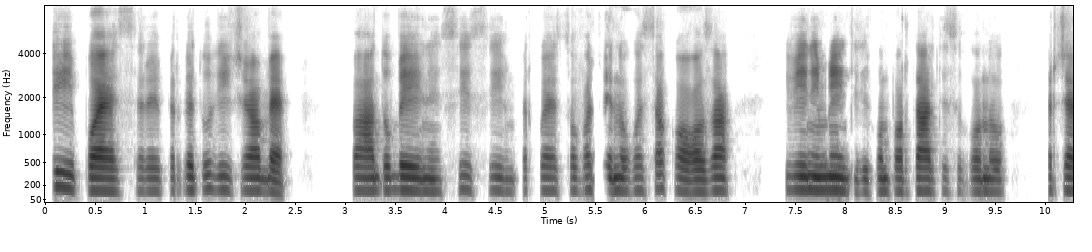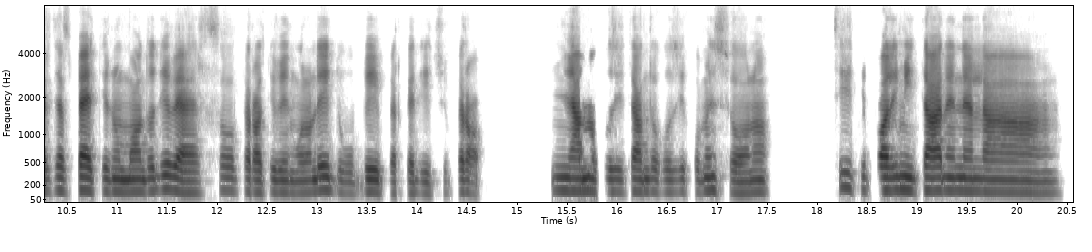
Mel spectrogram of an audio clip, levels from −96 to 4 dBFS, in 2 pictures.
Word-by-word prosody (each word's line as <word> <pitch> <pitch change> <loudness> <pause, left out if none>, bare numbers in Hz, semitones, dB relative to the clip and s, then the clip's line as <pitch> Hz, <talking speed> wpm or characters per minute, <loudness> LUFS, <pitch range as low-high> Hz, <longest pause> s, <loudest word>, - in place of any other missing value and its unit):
Sì, 175 -4 +1
può 150 - +3
essere 140 0 +4
perché 145 +2 -4
tu 155 +2 -6
dici: 150 -2 -7
"Vabbè, 135 -5 +3 0.6
vado 145 0 +1
bene". 145 -3 +3
Sì, 155 +3 -12
sì, 145 -1 -11
per 140 - -18
questo 145 -1 -7
facendo 145 -1 -2
questa 145 +4 -6
cosa, 140 -1 +2 0.5
ti 155 - -16
viene 155 0 +3
in 150 0 +5
mente 145 -3 +3
che 135 0 -7
comportarti 140 0 0
secondo 135 0 -5 0.3
per 150 - -11
certi 145 -1 -1
aspetti 145 0 +3
in 140 - -4
un 135 -1 +1
mondo 135 +1 0
diverso, 145 -1 0
però 135 -2 -1
ti 130 +2 -7
vengono 125 0 -3
dei 150 +2 +1
dubbi 130 +1 -2
perché 120 0 -8
dici: 120 0 -13
"Però, - - -4 0.7
mi 145 0 -1
amo 140 0 +4
così 135 -1 -6
tanto 135 -1 -1
così 130 +1 -9
come 140 +3 -4
sono" 130 -2 -4 0.6
sì, 175 -2 -7
ti 150 -2 -13
può 150 +1 +4
limitare 145 0 +4
nella 130 -3 0
140 Hz, 145 wpm, -24 LUFS, 130-145 Hz, 0.7 s, in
